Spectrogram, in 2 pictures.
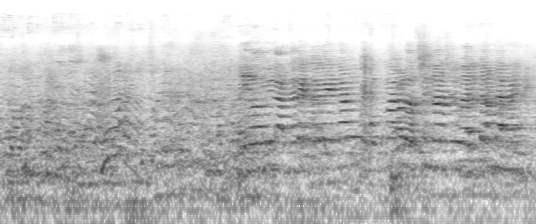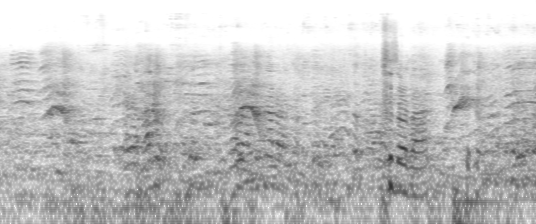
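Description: Women sing together loudly through a microphone.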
